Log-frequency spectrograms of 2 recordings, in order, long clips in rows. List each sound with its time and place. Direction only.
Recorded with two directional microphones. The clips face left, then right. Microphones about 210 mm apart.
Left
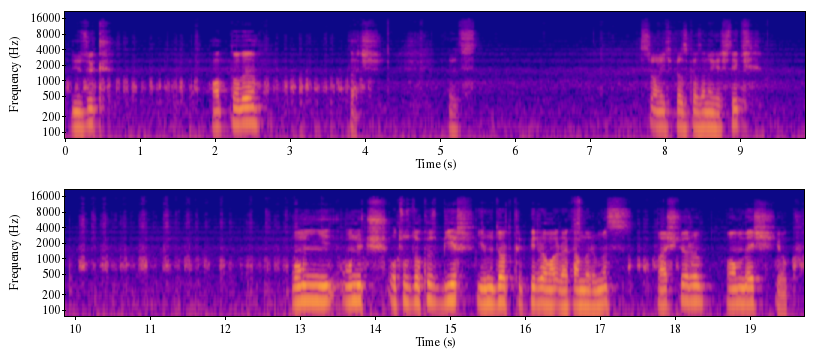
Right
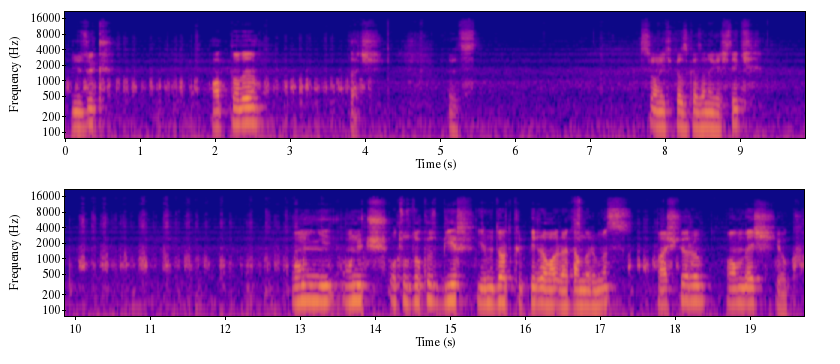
0.1 s speech: 15° left (ahead or behind)
2.0 s speech: 15° left (ahead or behind)
7.7 s speech: centre (ahead or behind)
10.1 s writing: 20° left (ahead or behind)
12.9 s speech: 30° left (ahead or behind)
